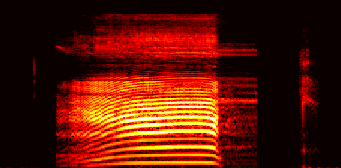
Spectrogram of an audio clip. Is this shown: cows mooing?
yes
